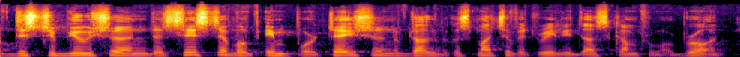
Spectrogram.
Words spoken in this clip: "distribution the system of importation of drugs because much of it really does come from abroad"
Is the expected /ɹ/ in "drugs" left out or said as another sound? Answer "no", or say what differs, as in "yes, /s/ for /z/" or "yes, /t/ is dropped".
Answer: yes, /ɹ/ is dropped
